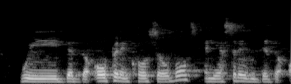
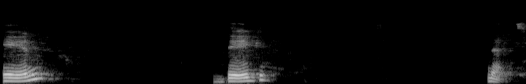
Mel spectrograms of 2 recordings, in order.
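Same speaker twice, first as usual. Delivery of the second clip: "In", "big", "net", each alone with long pauses; syllable by syllable; much slower than usual. Shown as a demonstration. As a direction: sound out "In … big … net" one syllable at a time. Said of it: "How many syllables can we separate".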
